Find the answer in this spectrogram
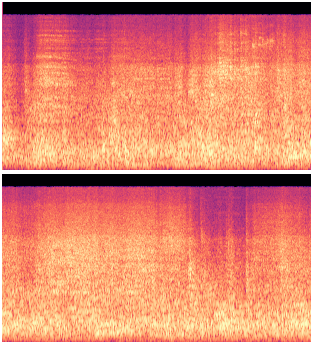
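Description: Piggyback freight train of highway trailers on flatcars rolling past close by: a steady rumble and rattle from the cars, with the steel wheels clicking over rail joints now and then.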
